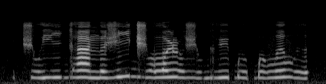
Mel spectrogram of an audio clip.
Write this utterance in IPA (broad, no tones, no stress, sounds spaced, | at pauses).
t͡ʃ o̤ j i ɡʱ a ŋ œ ʒ i d͡ʒ o̤ lˠ ø ɭ ɔ̤ ʒ o̤ ɡʱ y ɓ o̤ ɓ ɔ̤ v ə v ə̤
